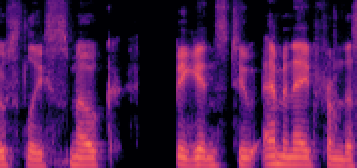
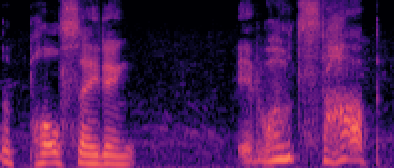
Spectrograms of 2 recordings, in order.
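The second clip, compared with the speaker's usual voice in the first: mumbled, muttering delivery, pitched up; 6 semitones higher than usual. Voicing a woman in the game who mutters in Undercommon, muttering. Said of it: "she just mutters in Undercommon".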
